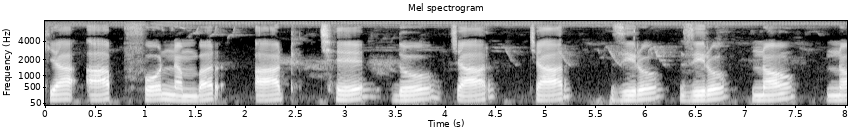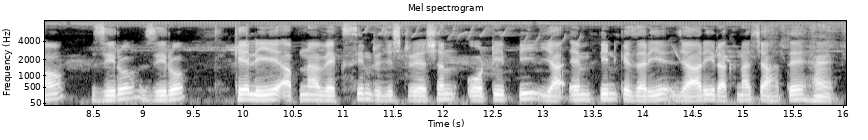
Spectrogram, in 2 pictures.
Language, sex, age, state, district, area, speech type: Urdu, male, 18-30, Delhi, North West Delhi, urban, read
